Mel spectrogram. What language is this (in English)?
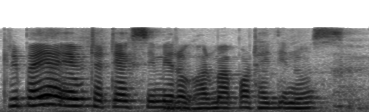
Nepali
